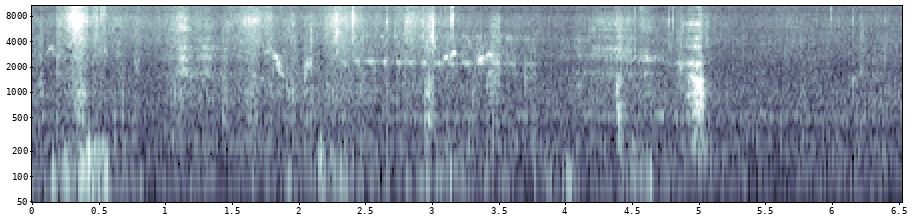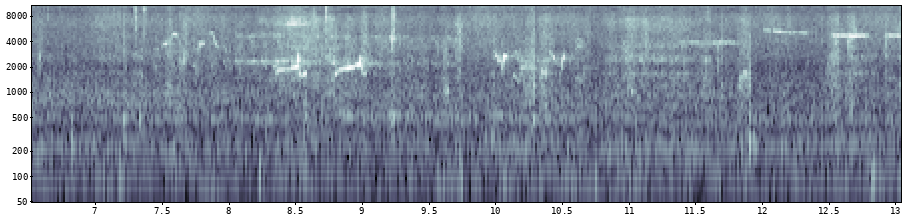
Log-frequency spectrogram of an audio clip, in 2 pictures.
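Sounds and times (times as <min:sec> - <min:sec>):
faint bird chirps: 0:07.5 - 0:09.3.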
